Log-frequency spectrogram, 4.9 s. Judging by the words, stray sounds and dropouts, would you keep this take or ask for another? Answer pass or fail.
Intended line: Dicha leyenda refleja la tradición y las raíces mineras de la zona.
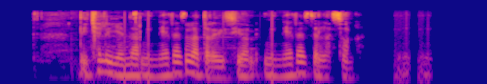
fail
